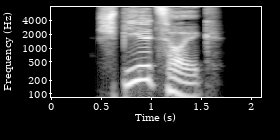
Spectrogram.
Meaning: 1. toy 2. toys
- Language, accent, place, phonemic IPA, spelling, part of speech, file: German, Germany, Berlin, /ˈʃpiːlˌt͡sɔʏk/, Spielzeug, noun, De-Spielzeug.ogg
